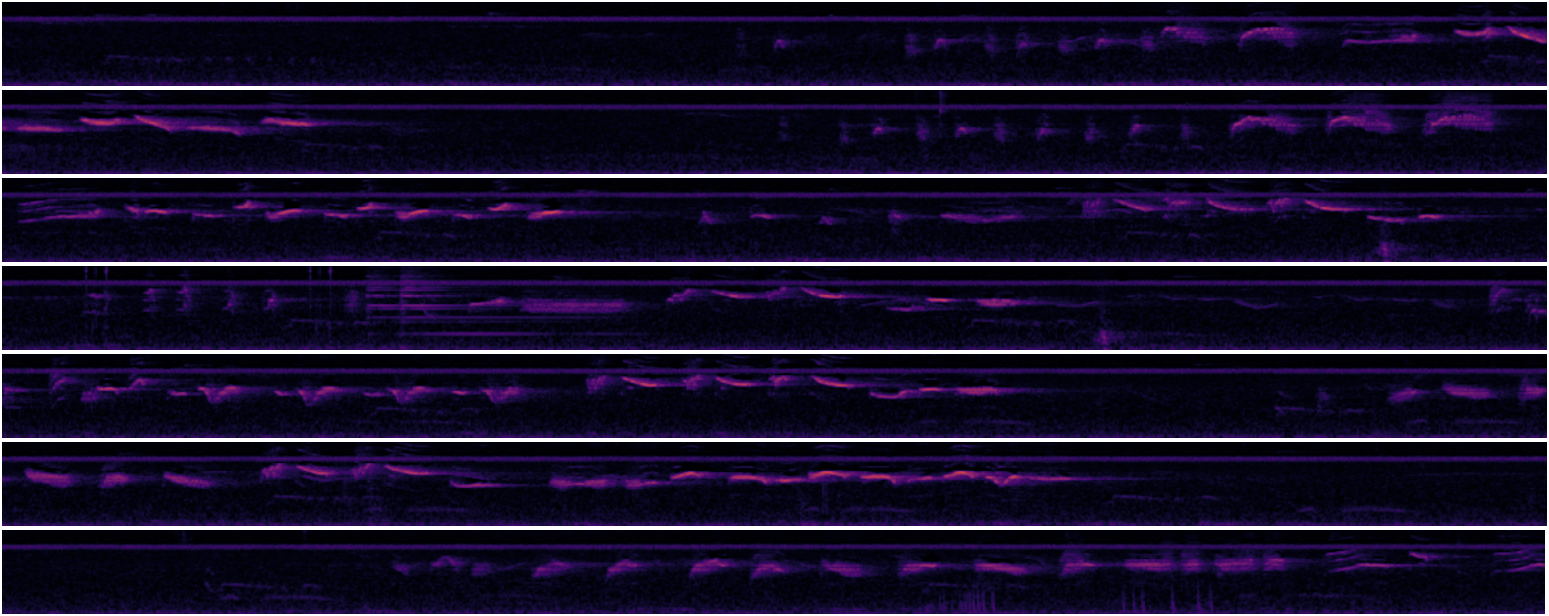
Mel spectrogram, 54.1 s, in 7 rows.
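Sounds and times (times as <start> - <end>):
songbirds chirping: 0.0 - 54.0
faint high-pitched drone: 24.6 - 29.6.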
